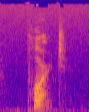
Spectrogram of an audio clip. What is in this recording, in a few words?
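"port", American English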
